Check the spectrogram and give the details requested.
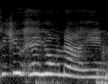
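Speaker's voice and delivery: very high, goofy, silly dog voice. Talking to the dog, Lucy; stupid dog voice. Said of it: "That's my stupid dog voice".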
